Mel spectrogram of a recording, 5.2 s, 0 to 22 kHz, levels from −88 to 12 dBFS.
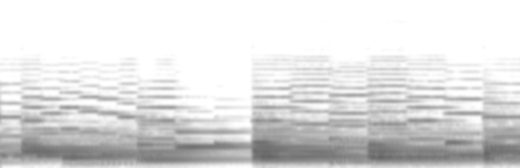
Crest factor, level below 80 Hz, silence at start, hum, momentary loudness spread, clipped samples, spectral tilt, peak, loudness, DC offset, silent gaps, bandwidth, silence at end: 16 dB; -80 dBFS; 0 s; none; 7 LU; under 0.1%; -8 dB/octave; -16 dBFS; -33 LUFS; under 0.1%; none; 6.8 kHz; 0 s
